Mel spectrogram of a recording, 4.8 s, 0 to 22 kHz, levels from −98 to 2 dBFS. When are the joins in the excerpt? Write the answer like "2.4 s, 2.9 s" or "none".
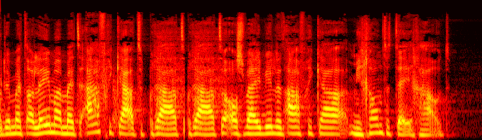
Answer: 1.8 s, 2.8 s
